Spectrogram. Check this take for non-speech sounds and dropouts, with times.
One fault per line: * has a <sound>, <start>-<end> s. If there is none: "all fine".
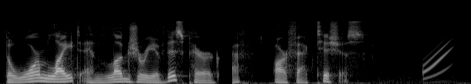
* has a dropout, 2.2-2.3 s
* has a chirp, 4.2-4.6 s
